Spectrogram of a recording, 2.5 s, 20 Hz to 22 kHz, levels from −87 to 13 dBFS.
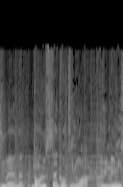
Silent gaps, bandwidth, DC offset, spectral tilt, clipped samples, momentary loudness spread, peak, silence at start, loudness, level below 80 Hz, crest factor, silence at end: none; 17 kHz; under 0.1%; -5.5 dB/octave; under 0.1%; 5 LU; -6 dBFS; 0 s; -20 LUFS; -40 dBFS; 12 dB; 0 s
